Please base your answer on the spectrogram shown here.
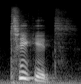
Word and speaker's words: ticket: ke T how do we say it is tickets tickets not the final sound final sounds the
